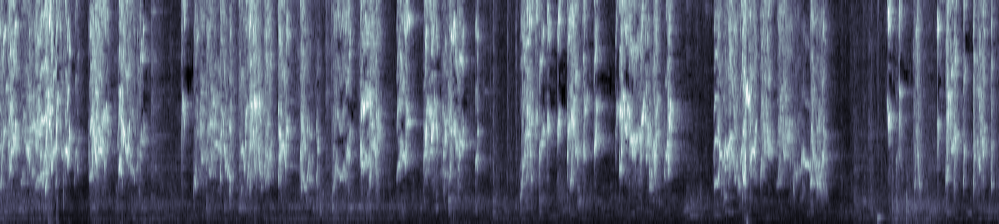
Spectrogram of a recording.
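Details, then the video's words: Lovebirds, small pet parrots, calling in the morning: dense, loud, harsh chattering and shrill squeaky chirps in rapid overlapping bursts, with only short breaks in the noisy stream. "Lovebirds Chirping Sounds"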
